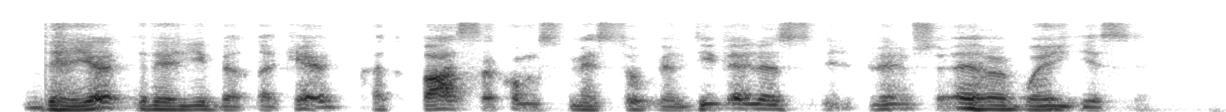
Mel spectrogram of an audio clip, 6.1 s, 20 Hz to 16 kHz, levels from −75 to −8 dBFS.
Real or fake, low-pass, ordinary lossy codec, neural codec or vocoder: fake; 7.2 kHz; Opus, 64 kbps; codec, 16 kHz, 0.5 kbps, FunCodec, trained on Chinese and English, 25 frames a second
